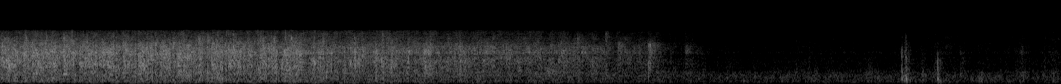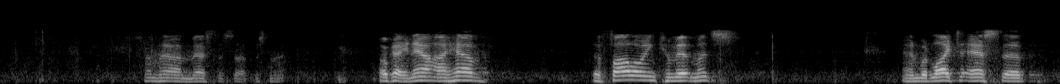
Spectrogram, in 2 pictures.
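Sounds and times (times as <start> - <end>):
audience applause: 0.0 - 6.9
speech: 12.1 - 13.6, 14.4 - 15.6, 16.5 - 18.0, 19.6 - 21.0.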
